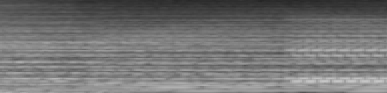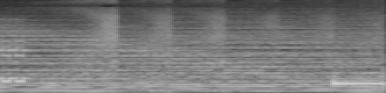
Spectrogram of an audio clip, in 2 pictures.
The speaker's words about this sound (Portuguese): Estão ligando pra ti aí.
